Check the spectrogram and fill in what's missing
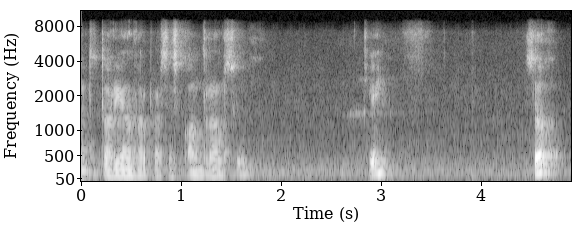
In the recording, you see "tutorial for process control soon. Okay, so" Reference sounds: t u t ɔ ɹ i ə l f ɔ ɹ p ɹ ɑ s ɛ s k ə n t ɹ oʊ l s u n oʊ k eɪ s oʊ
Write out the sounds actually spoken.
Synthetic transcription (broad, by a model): t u t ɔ ɹ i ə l f ɔ ɹ p ɹ ɑ s ɛ s k ə n t ɹ oʊ l s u oʊ k eɪ s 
